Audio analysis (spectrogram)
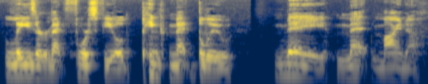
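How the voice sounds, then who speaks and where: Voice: sits low, fairly even intonation, slow pace, darkish tone. A narrator reading a scripted fan fiction story aloud. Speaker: narrator, podfic reader.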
